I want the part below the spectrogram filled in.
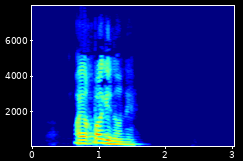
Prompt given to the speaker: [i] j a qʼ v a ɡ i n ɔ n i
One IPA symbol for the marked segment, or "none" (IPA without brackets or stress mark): a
